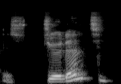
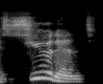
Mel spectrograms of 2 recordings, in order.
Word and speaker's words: student: Entonces, ustedes escucharán que algunas personas agregan como el sonido del you acá, el you, y dicen student, student, student, student. Son dos pronunciaciones para la palabra estudiante. Y las dos pronunciaciones, digamos, son correctas, ¿verdad? Son correctas.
